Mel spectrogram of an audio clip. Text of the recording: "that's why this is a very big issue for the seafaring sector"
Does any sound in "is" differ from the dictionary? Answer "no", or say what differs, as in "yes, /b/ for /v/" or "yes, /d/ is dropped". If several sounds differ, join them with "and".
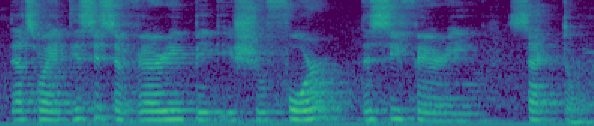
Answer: yes, /s/ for /z/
